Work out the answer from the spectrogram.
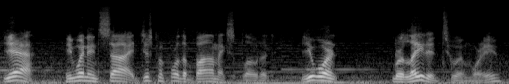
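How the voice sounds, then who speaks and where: A man's voice: mid-range voice, very animated, moderate pace, soft background music, close to an everyday voice. A man voicing a wry, easygoing young American tourist in a video game, conversational and a little sardonic. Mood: chatty, eager. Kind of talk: video game dialogue and narration.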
